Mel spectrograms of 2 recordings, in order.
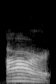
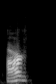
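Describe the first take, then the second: First: "are" held long with no stop; wrong demo of a drawn-out "are"; open-ended ARE. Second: "are" cut short at the end; checked "are" with a glottal stop. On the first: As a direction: let "are" ring on, uncut. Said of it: "이렇게 읽는 게 아니고". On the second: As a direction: close off "are" abruptly. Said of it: "이렇게 읽어야죠". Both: Shown as a demonstration.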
